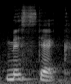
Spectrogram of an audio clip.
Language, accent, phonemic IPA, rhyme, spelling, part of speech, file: English, US, /ˈmɪstɪk/, -ɪstɪk, mystic, adjective / noun, En-us-mystic.ogg
- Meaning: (adjective) 1. Of, or relating to mystics, mysticism or occult mysteries; mystical 2. Mysterious and strange; arcane, obscure or enigmatic; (noun) Someone who practices mysticism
